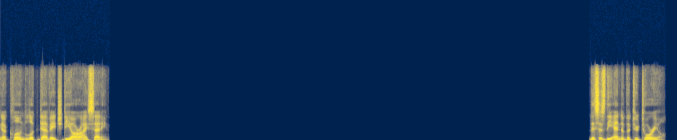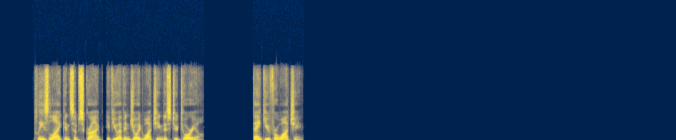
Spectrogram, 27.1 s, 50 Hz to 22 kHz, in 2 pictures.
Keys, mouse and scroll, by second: 2.9 click, 3.5 click, 3.7 click, 5.3 click, 9.7 click, 10.1 click, 10.8 ctrl+s.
